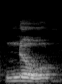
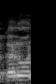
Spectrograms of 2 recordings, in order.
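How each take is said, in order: First: नो begun straight on n; silent K. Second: कनो with "ka" before the n; sounded K. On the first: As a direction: say नो without any k. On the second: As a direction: say कनो, k wrongly voiced. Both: Shown as a demonstration. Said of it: "कनो नहीं बोलेंगे".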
